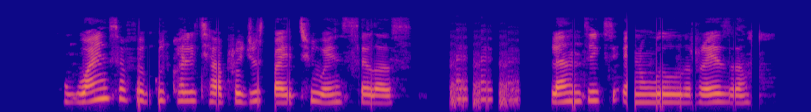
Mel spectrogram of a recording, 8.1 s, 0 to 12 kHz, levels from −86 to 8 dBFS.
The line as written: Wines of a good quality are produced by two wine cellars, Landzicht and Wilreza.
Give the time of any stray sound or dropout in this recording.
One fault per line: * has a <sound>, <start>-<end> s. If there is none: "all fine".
* has a laugh, 4.5-5.2 s
* has a dropout, 6.3-6.4 s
